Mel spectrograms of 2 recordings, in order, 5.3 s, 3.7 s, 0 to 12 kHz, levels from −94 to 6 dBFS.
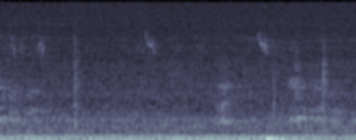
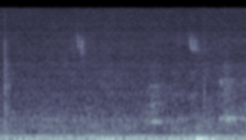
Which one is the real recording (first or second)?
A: first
